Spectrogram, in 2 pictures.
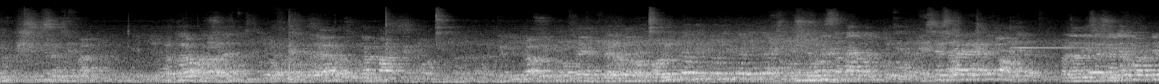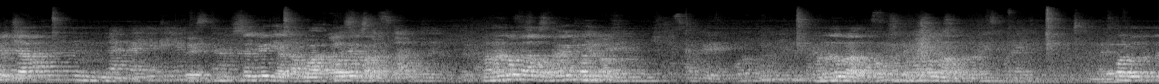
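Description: A man speaks steadily to a group, close by.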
